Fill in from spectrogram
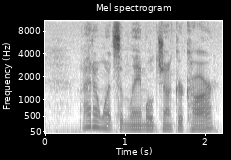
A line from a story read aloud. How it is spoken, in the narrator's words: She moaned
